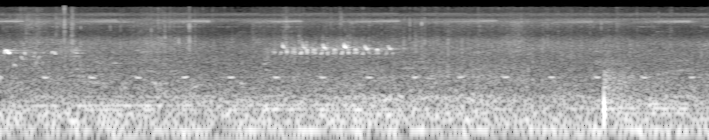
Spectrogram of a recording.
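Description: Quiet outdoor ambience with faint bird chirps: a quick run of short high notes at the start and another about three seconds in, plus a single click near the end.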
